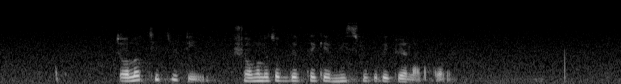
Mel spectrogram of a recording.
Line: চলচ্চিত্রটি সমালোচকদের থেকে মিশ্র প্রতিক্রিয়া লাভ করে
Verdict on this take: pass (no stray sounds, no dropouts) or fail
pass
